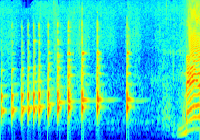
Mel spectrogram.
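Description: A rapid run of short, pitched wood-block-like taps, about a dozen in the first second, then a single tap a moment later: a comic sound effect.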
